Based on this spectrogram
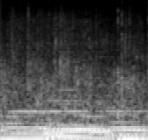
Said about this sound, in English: And I clap those hands as you take your seat.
